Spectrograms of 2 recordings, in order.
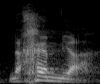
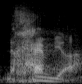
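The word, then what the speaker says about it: נחמיה: Nehemiah's name in the Hebrew is pronounced Nechemya. And I don't say that to show off. I say it because it's fun to say. Nechemya, all right?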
